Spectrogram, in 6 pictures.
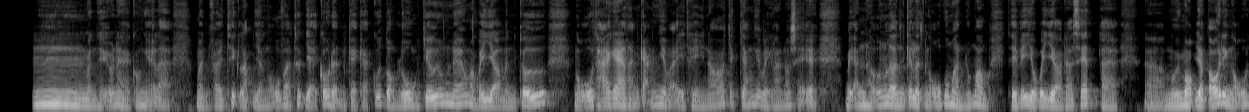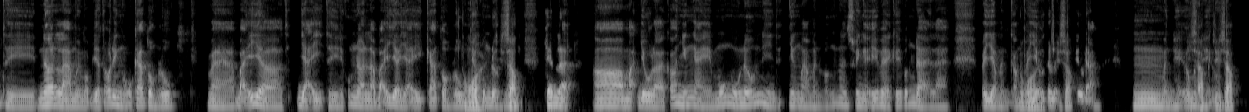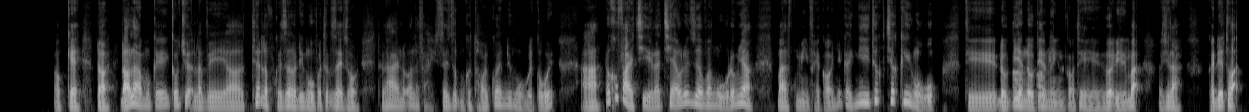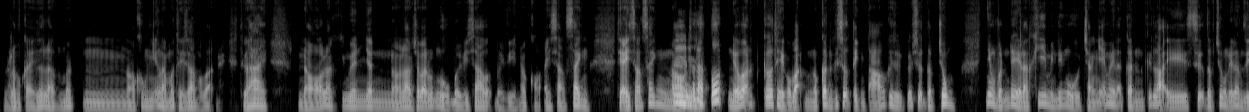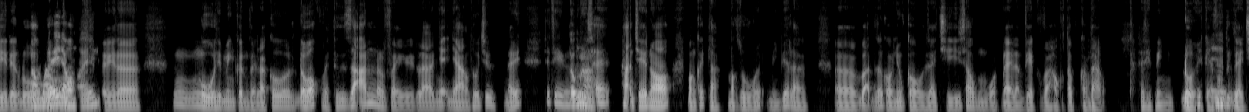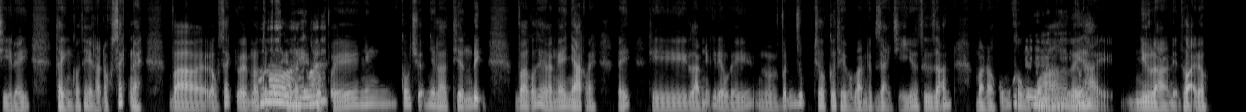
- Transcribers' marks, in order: tapping; unintelligible speech; other background noise
- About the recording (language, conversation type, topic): Vietnamese, advice, Làm thế nào để duy trì lịch ngủ ổn định mỗi ngày?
